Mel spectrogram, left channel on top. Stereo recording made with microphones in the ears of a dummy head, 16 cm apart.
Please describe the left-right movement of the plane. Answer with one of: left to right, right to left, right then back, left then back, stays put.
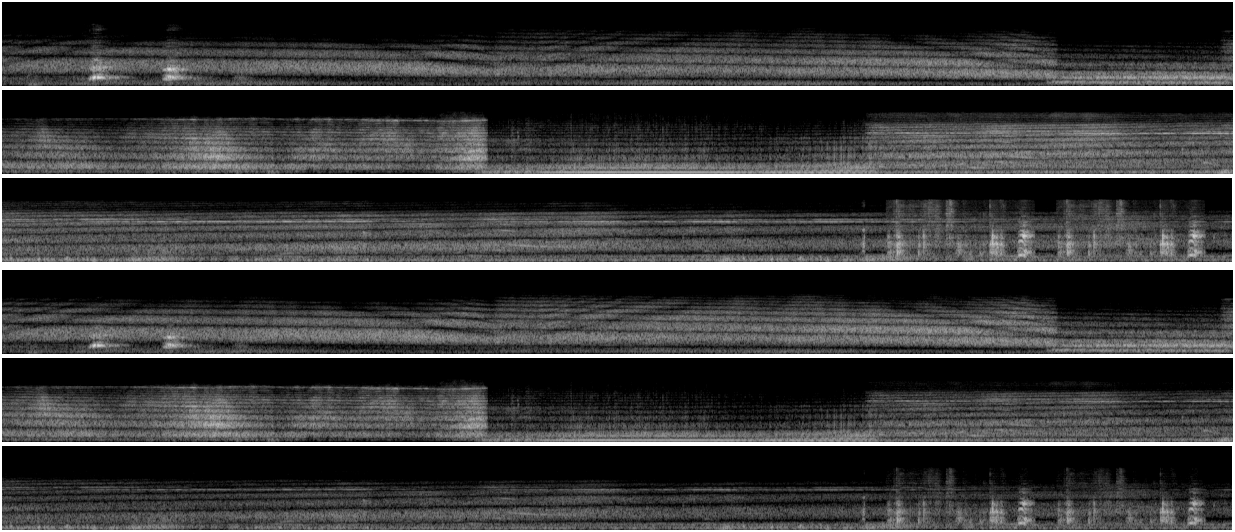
right to left.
